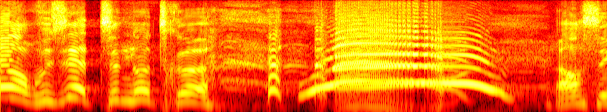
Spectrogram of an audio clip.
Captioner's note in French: Cris du public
